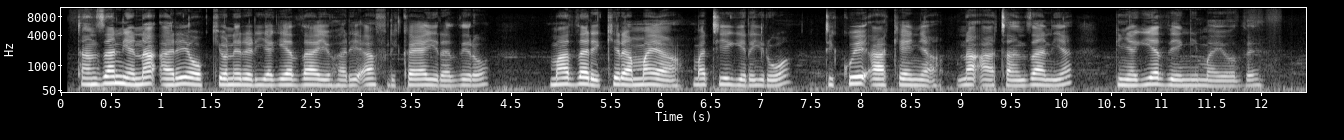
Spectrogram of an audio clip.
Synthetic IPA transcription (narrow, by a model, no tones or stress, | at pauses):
tanzanianaʔaɾeɔkeɔnɛɾɛɾiaɣeaðajɔɦaɾeafɾikajaiɾaðeɾɔ | maðaɾekeɾamajamatjeɣeɾeiɾwɔtikweʔakɛɲanaʔatanzania | ɣiɲaɣeaðeŋimajɔðɛ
